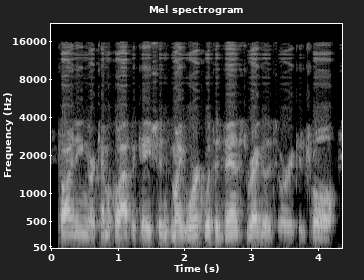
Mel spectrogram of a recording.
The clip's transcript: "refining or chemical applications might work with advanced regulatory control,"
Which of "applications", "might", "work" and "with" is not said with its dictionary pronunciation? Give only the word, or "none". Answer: none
